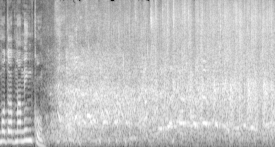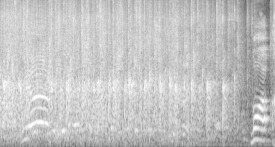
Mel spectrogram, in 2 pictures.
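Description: A crowd applauds with steady clapping.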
